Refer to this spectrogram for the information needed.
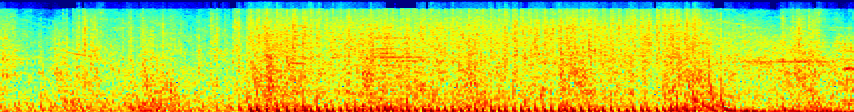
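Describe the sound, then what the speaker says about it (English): Rapid automatic gunfire from a weapon in a shooter video game, a dense continuous burst that swells loud after a brief lead-in and holds steady for several seconds. "this thing goes through its mag insanely fast though"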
